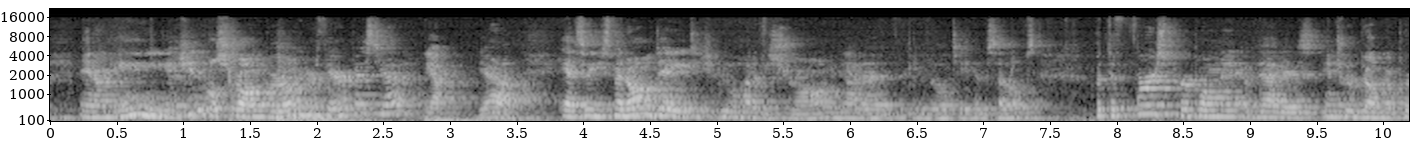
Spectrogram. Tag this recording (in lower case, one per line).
speech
